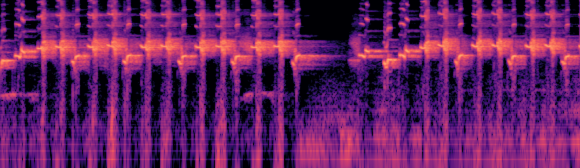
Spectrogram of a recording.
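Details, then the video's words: Energetic Javan white starling master song: rapid, loud, squeaky whistles and harsh notes run continuously, a short break near the middle, then the same busy phrase resumes. "suara masteran jalak putih gacor full isian"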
